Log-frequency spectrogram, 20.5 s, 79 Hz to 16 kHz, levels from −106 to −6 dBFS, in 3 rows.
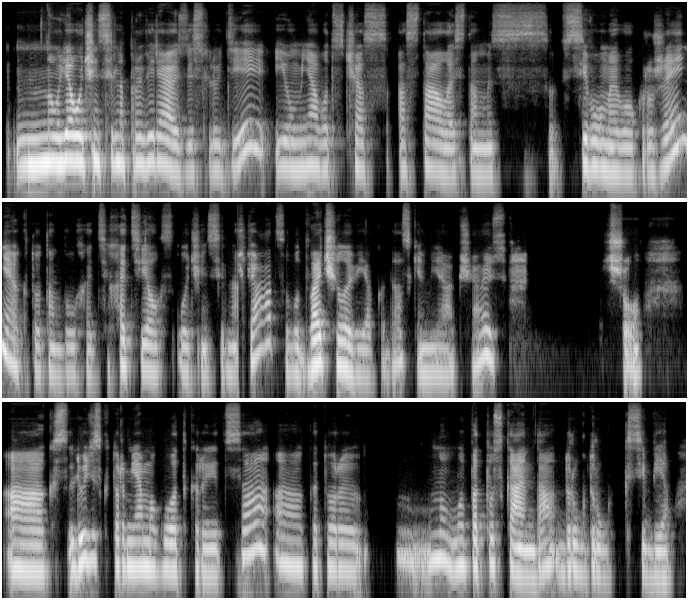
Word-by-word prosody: Ну, 195 +3 +7
я 215 +1 +9
очень 215 +1 +7
сильно 210 0 +1
проверяю 200 -2 +1
здесь 165 +1 -10
людей. 185 - -3
И 185 -9 -6
у 180 - -2
меня 180 +1 -1
вот 175 0 -7
сейчас 175 -2 -8
осталось, 165 -2 -4
там, 155 0 -4
из 145 -2 -10
всего 185 -2 -1
моего 160 -2 -1
окружения, 190 - -1
кто 170 -2 -10
там 155 -2 -7
был, 155 +1 -8
хоте 145 0 -13
хотел 175 -3 -2
с 160 - -21
очень 155 -2 -6
сильно 155 +1 -8
общаться, 290 - -4
вот 160 0 -4
2 190 +3 +8
человека, 165 -8 +1
да, 200 +2 -7
с - - -9
кем 150 - -4
я 155 0 -6
общаюсь 220 +6 -3 1.0
еще. - - 0 0.5
А, 170 -2 +4
кс 170 - -6
люди, 205 +5 +4
с 215 - -4
которыми 185 -1 0
я 185 - +3
могу 175 -1 +1
открыться. 170 - -2
А, 190 -2 -1
которые 175 -2 -3
м, - - -8 0.4
ну, 230 -1 -1
мы 190 0 +1
подпускаем, 185 -6 +2
да, 170 +6 0
друг 165 -1 -3
друга 150 -3 -4
к - - -14
себе. 140 -2 -4
175 Hz, 160 wpm, -25 LUFS, 160-200 Hz, 1.0 s, я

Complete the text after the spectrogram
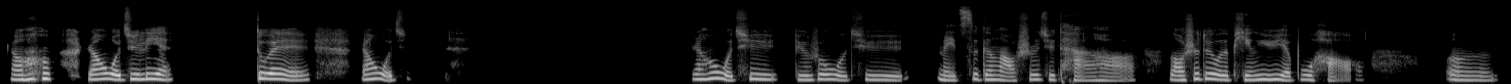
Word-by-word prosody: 然 220 -2 +3
后 245 +2 +5 0.3
然 230 0 +3
后 250 - +5
我 235 -4 +8
去 240 +3 +3
练 235 -2 +4 0.8
对， 235 -7 +4 0.5
然 235 +1 +1
后 260 - +3
我 235 -6 +2
就 260 +7 -15 2.8
然 235 0 +1
后 275 +3 +3
我 235 -8 +3
去 230 +2 -2
比 210 - -5
如 210 0 0
说 235 +2 +1
我 215 -4 0
去 210 +3 -4 0.3
每 205 -5 -2
次 245 +5 -4
跟 225 -1 0
老 185 -4 -1
师 225 +4 -4
去 220 - -3
弹 190 -3 -5
哈， 190 +2 -6 0.3
老 205 -2 +1
师 255 +5 0
对 260 +1 +1
我 235 -3 +4
的 210 - +3
评 210 +2 -1
语 230 0 +2
也 205 -4 +2
不 215 +3 -3
好。 210 +1 -7 0.8
嗯， 200 -4 -5
220 Hz, 160 characters per minute, -24 LUFS, 205-240 Hz, 2.8 s, 我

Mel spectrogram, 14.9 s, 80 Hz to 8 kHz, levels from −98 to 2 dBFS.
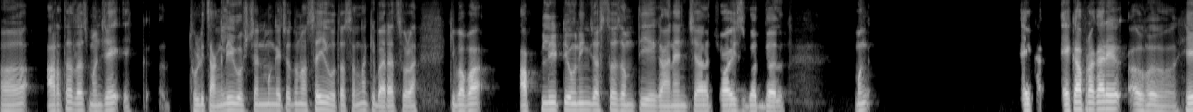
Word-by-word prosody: अ, 110 +3 -2 0.3
अर्थातच 125 +2 -1
म्हणजे 115 +3 -2
एक 85 -1 -17
अ, - - -25 0.4
थोडी 115 0 -2
चांगली 115 +4 -1
गोष्ट 120 -1 -2
आहे 120 - -2
अन् 115 - -4
मग 120 - -4
याच्यातून 120 +2 -4
असंही 135 +4 +1
होत 115 -4 -2
असेल 110 0 -5
ना, 130 +3 -5
की 125 - -7
बऱ्याच 105 -3 0
वेळा, 100 0 0 0.4
की - - -7
बाबा, 115 +3 +4 0.6
आपली 110 +5 +1
ट्यूनिंग 130 -1 +1
जास्त 125 +1 -2
जमते 115 0 -2
आहे 110 - 0
गाण्यांच्या 105 +1 0 0.2
चॉईस 110 0 +4
बद्दल. 105 -1 +2 0.9
मग 125 +2 -1 2.0
एका - - +1 0.3
एका 145 +4 +8
प्रकारे 145 +1 +6
अ, - - -4
अ, 110 -4 0
हे, 130 +1 +6
115 Hz, 145 wpm, -24 LUFS, 110-125 Hz, 2.0 s, एका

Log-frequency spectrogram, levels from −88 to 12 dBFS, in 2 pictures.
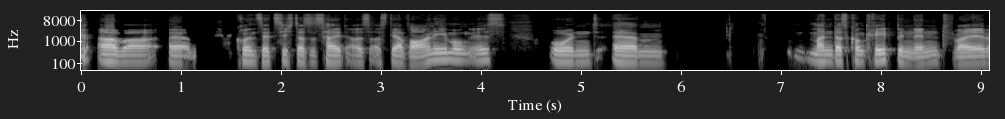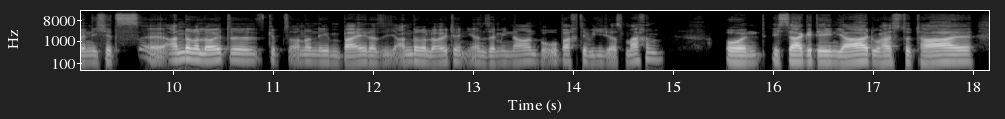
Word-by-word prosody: Aber, 125 - +3
ähm, 115 -2 -1 0.4
grundsätzlich, 125 -1 -4
dass 120 +1 -2
es 120 - -9
halt 120 0 +1
aus - - -8
aus - - -11
der - - -1
Wahrnehmung 145 +7 0
ist 145 +1 -7 0.4
und, 125 0 -3
ähm 115 -2 0 1.3
man 140 -8 -3
das 130 - +1
konkret 135 +2 -2
benennt. 110 +3 -5
Weil 110 +1 +1
wenn 120 +1 -5
ich 120 - -9
jetzt, - - -4
äh, 70 - -5
andere 155 +1 +3
Leute 145 0 +1
gibt's 140 - -14
auch - - -9
noch 130 - -5
nebenbei, 125 -1 -1
dass 120 -1 -4
ich - - -12
andere 130 -1 -2
Leute 120 +3 -4
in - - -16
ihren 120 - -10
Seminaren 120 +3 -7
beobachte, 130 -2 -6
wie 120 - -13
die 120 - -13
das - - -7
machen 150 +4 -4 0.6
und 120 0 +4
ich 125 - -5
sage 130 0 +7
denen: 120 -1 +1
„Ja, 120 +3 +8
du 120 -2 -3
hast 120 0 0
total 130 +2 +5
125 Hz, 160 wpm, -22 LUFS, 120-135 Hz, 1.3 s, Ja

